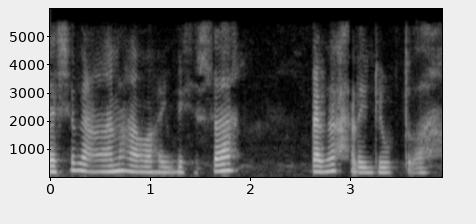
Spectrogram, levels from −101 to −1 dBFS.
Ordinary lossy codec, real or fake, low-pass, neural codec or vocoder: AAC, 32 kbps; fake; 5.4 kHz; codec, 16 kHz in and 24 kHz out, 1.1 kbps, FireRedTTS-2 codec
